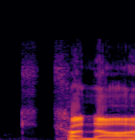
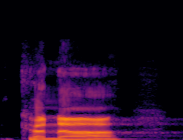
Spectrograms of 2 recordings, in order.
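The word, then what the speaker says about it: Cana: a little closer than Kana is the right way to say it but Kan is the way we all say it so they're all kind of up here but but this one here Kana it kind of has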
